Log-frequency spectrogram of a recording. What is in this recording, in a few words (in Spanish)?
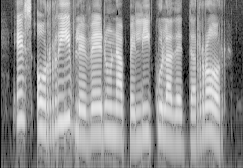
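es horrible ver una pelicula de terror, spanish, female, slow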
